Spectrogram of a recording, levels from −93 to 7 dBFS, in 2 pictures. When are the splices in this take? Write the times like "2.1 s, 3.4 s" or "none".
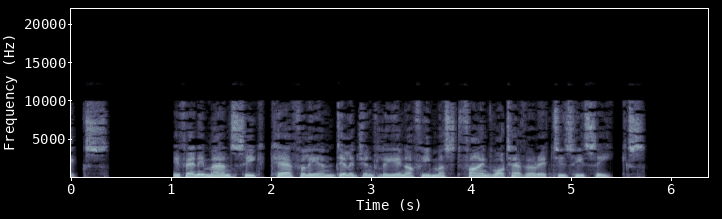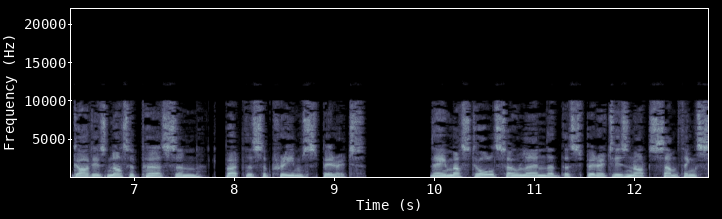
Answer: none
